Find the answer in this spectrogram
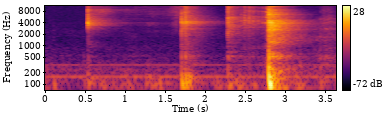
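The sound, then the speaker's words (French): A beer can being opened clumsily: four sharp metallic clicks and pops, each followed by a short fizzy hiss, with a faint low hum underneath and no voices. “Très mauvaise ouverture de canette.”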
